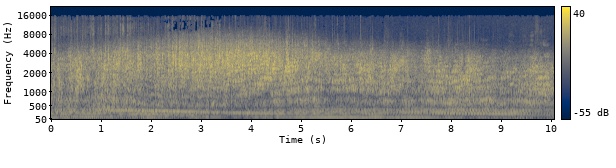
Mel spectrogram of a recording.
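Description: P-51D Mustang's Packard Merlin V12 engine and propeller running at display power as the fighter makes a pass. The pitch drops over a few seconds as it goes by and away, then holds steady.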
